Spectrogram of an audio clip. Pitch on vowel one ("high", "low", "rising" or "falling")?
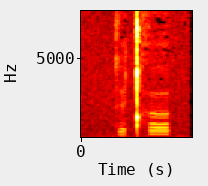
low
